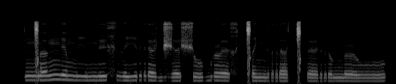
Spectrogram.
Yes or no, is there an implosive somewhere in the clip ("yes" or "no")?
no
